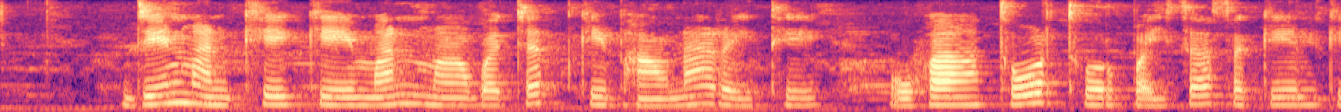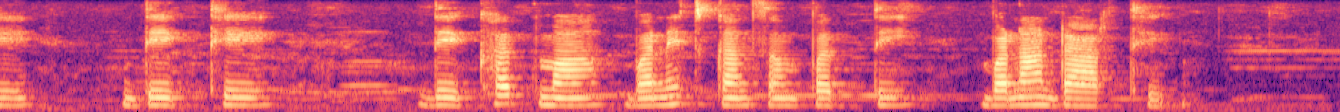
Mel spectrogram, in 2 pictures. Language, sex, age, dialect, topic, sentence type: Chhattisgarhi, female, 31-35, Eastern, banking, statement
